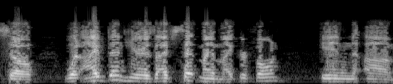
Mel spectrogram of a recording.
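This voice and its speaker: The sound is dry and close, with no echo. A man with a fairly high pitch speaks with ordinary pitch variation. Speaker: instructor teaching a course module. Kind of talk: screen-recorded software tutorial. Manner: casual, hesitant with fillers; loud.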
